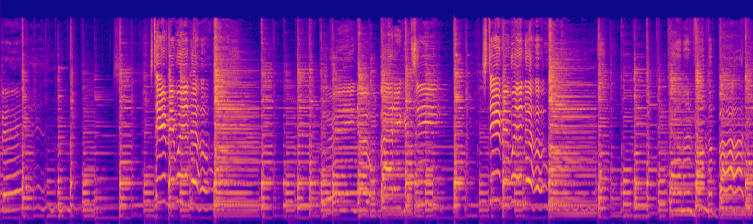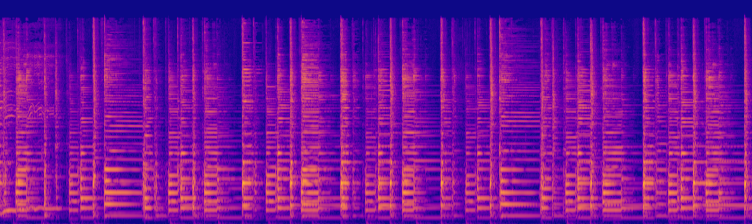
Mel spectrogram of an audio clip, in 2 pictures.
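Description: Five-string resonator banjo picked in rolling patterns, a banjo the player calls out of tune. In roughly the first twelve seconds a woman's voice sings long, sliding notes over it; after that the banjo plays a break on its own.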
